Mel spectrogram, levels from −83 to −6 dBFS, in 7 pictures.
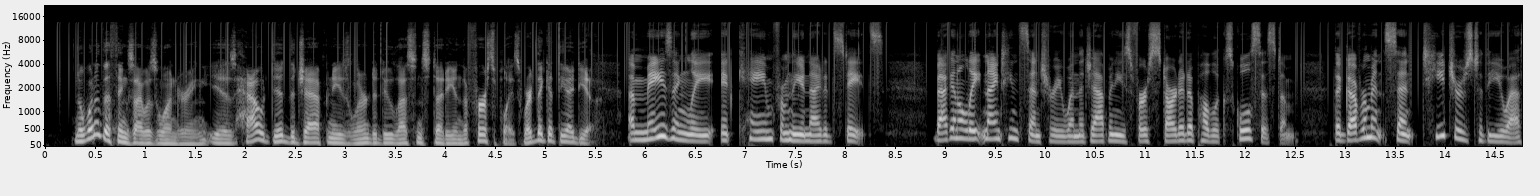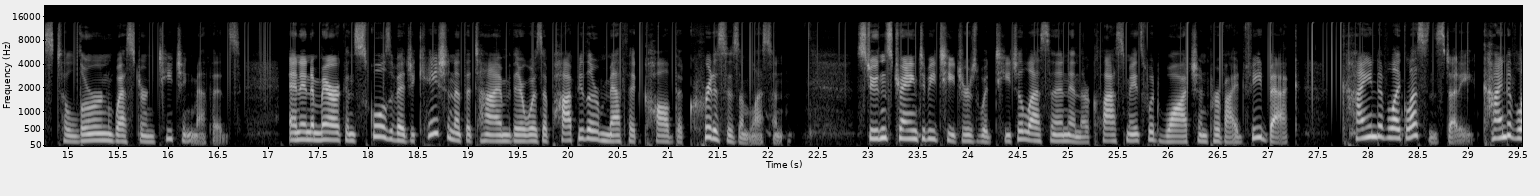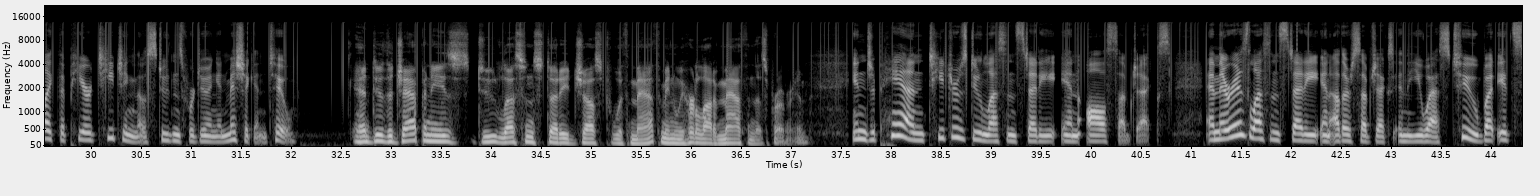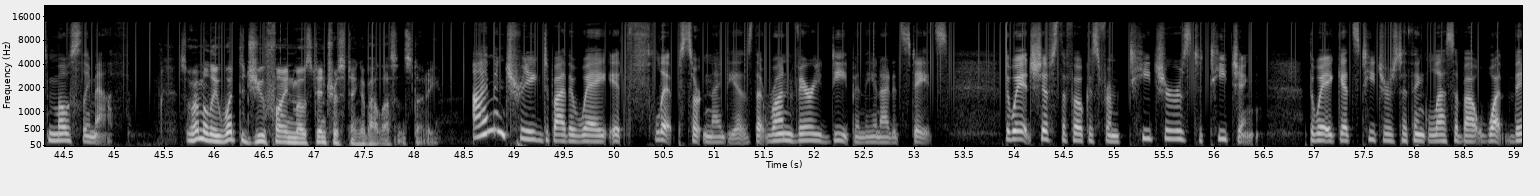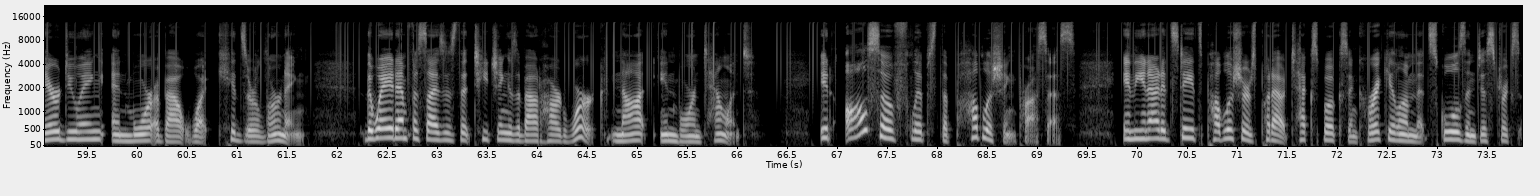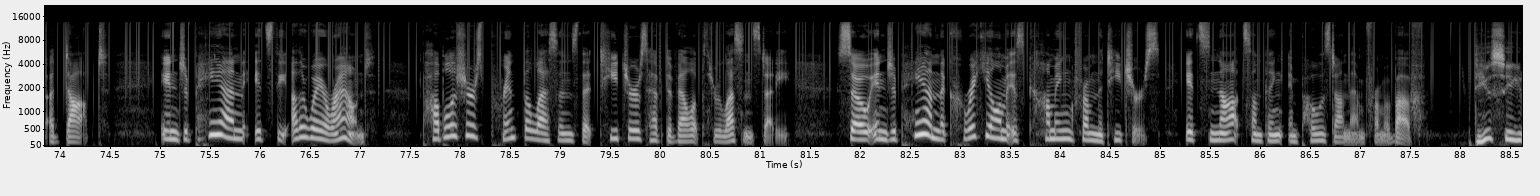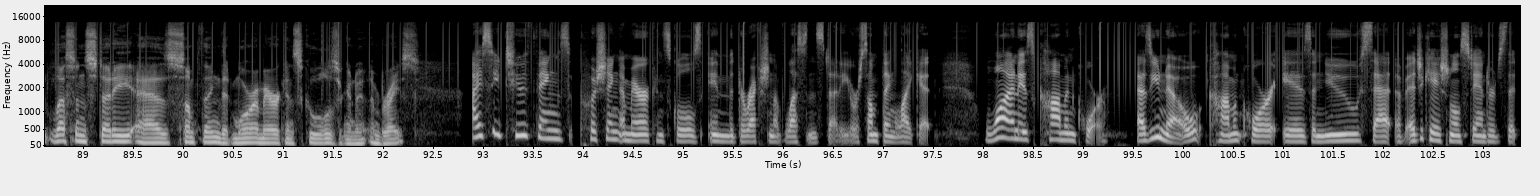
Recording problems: crackle, like an old record; faint; 20 dB below the speech

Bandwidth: 13.5 kHz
